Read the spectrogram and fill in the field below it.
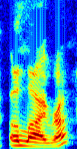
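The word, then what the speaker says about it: Elira: Al Elra. It's E L I R A. So, however you pronounce it.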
